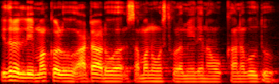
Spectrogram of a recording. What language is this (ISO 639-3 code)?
kan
